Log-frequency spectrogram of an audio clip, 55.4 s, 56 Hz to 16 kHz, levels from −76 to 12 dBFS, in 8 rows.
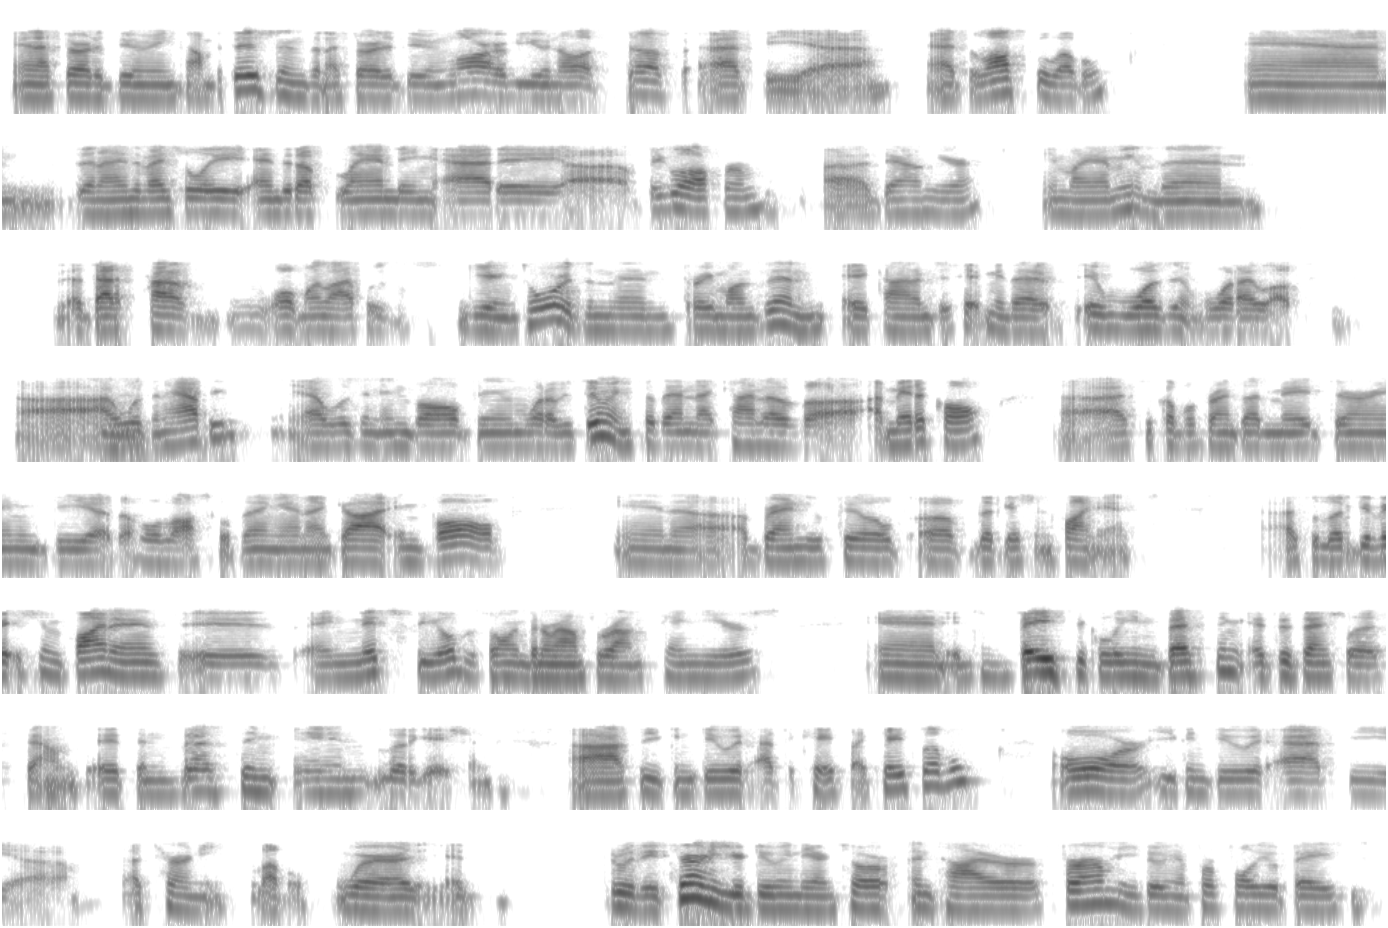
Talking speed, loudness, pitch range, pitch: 205 wpm, -30 LUFS, 125-140 Hz, 130 Hz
